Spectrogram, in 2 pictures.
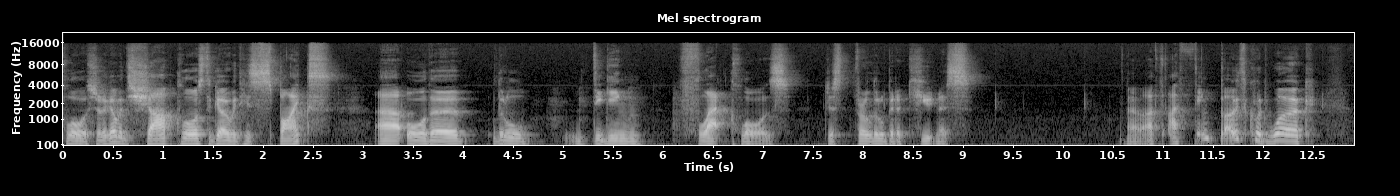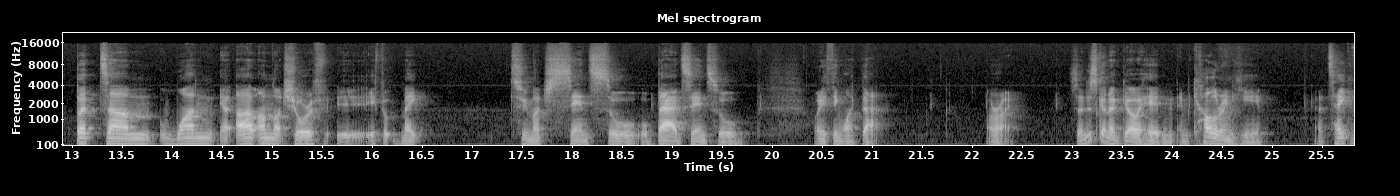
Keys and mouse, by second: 2.5 click, 3.8 click, 6.2 click, 7.7 click, 8.6 click, 9.6 click, 10.5 click, 11.4 click, 12.2 click, 13.3 click, 14.8 click, 15.6 click, 17.0 click, 18.1 click, 19.2 click, 20.5 middle click, 21.6 click, 22.3 click, 23.1 click, 23.6 click.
